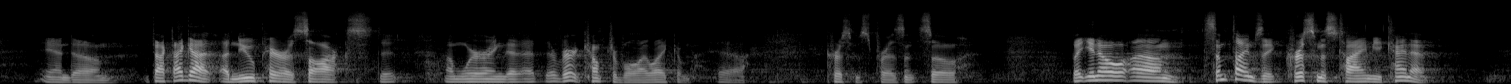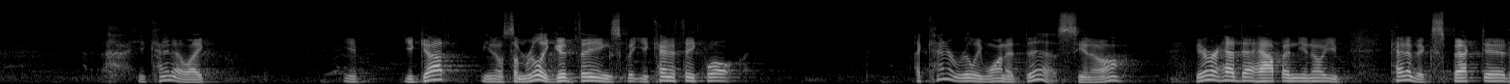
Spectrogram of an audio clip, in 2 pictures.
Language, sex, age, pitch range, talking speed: English, male, 40-59, 115-155 Hz, 150 wpm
